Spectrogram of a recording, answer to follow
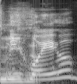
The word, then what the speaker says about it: MiHoYo: Genshin Impact is an action role-playing game developed and published by MiHoYo. Is that how you pronounce it? Yes, it's MiHoYo, but it actually is now HoYoverse.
